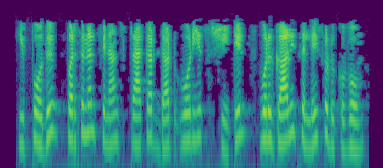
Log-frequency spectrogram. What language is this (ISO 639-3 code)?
tam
